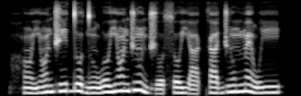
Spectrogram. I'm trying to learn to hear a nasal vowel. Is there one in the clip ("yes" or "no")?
yes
